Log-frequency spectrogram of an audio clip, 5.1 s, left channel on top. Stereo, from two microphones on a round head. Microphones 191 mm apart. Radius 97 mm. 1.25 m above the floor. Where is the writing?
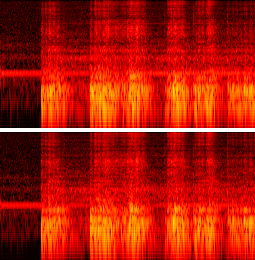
40° right (ahead or behind), 3.5 m.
